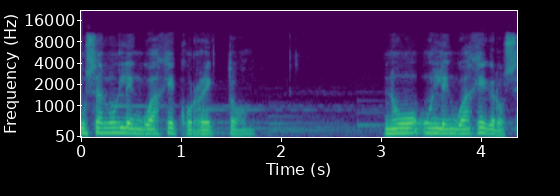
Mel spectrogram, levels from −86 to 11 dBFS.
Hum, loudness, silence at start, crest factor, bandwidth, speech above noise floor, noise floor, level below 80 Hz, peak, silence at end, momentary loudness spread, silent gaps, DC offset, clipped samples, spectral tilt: none; -19 LUFS; 0 s; 16 dB; 11 kHz; 32 dB; -51 dBFS; -58 dBFS; -4 dBFS; 0 s; 10 LU; none; under 0.1%; under 0.1%; -7 dB/octave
